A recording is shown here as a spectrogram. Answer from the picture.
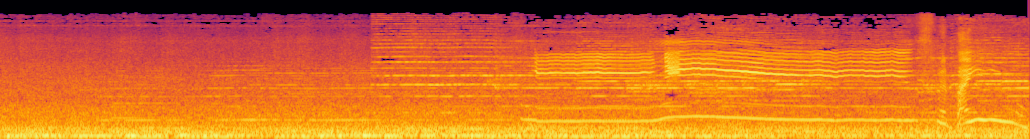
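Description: Bagpipes playing: a steady drone comes in about a second in, and the chanter's melody joins over it about five seconds in.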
